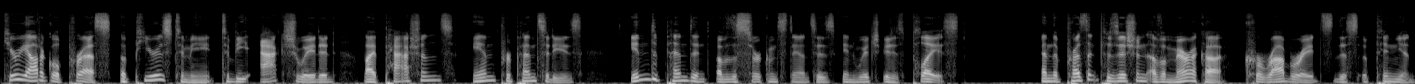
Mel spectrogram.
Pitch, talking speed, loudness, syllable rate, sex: 135 Hz, 130 wpm, -23 LUFS, 5.1 syllables/s, male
